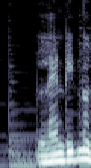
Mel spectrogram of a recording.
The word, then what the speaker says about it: Llandudno: ইংলিশে লেখা বাট ওয়েলসের ভাষায় তারা ল্যান্ডিডনো কে উচ্চারণ করেন ল্যান্ডিডনো জংশন থেকে আমরা এখন যাব কনওয়ে ক্যাসেলে আমরা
